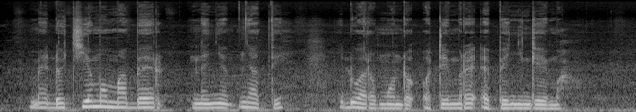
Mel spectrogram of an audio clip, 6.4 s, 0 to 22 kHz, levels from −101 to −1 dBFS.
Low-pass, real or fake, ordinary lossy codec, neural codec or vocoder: none; fake; none; vocoder, 44.1 kHz, 128 mel bands every 512 samples, BigVGAN v2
